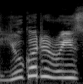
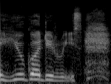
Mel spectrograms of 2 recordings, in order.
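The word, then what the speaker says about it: Hugo de Vries: ह्यूगो डी रीस जो थे, अगर हम ये फ्रेंच प्रोनाउंसिएशन है, अगर हम इनकी इंग्लिश प्रोनाउंसिएशन देखें तो हम इन्हें कहेंगे ह्यूगो डी रीस।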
